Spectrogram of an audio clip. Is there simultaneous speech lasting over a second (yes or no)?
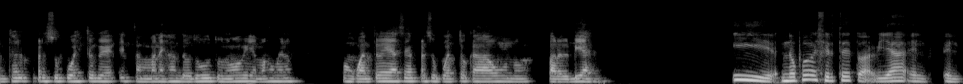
no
